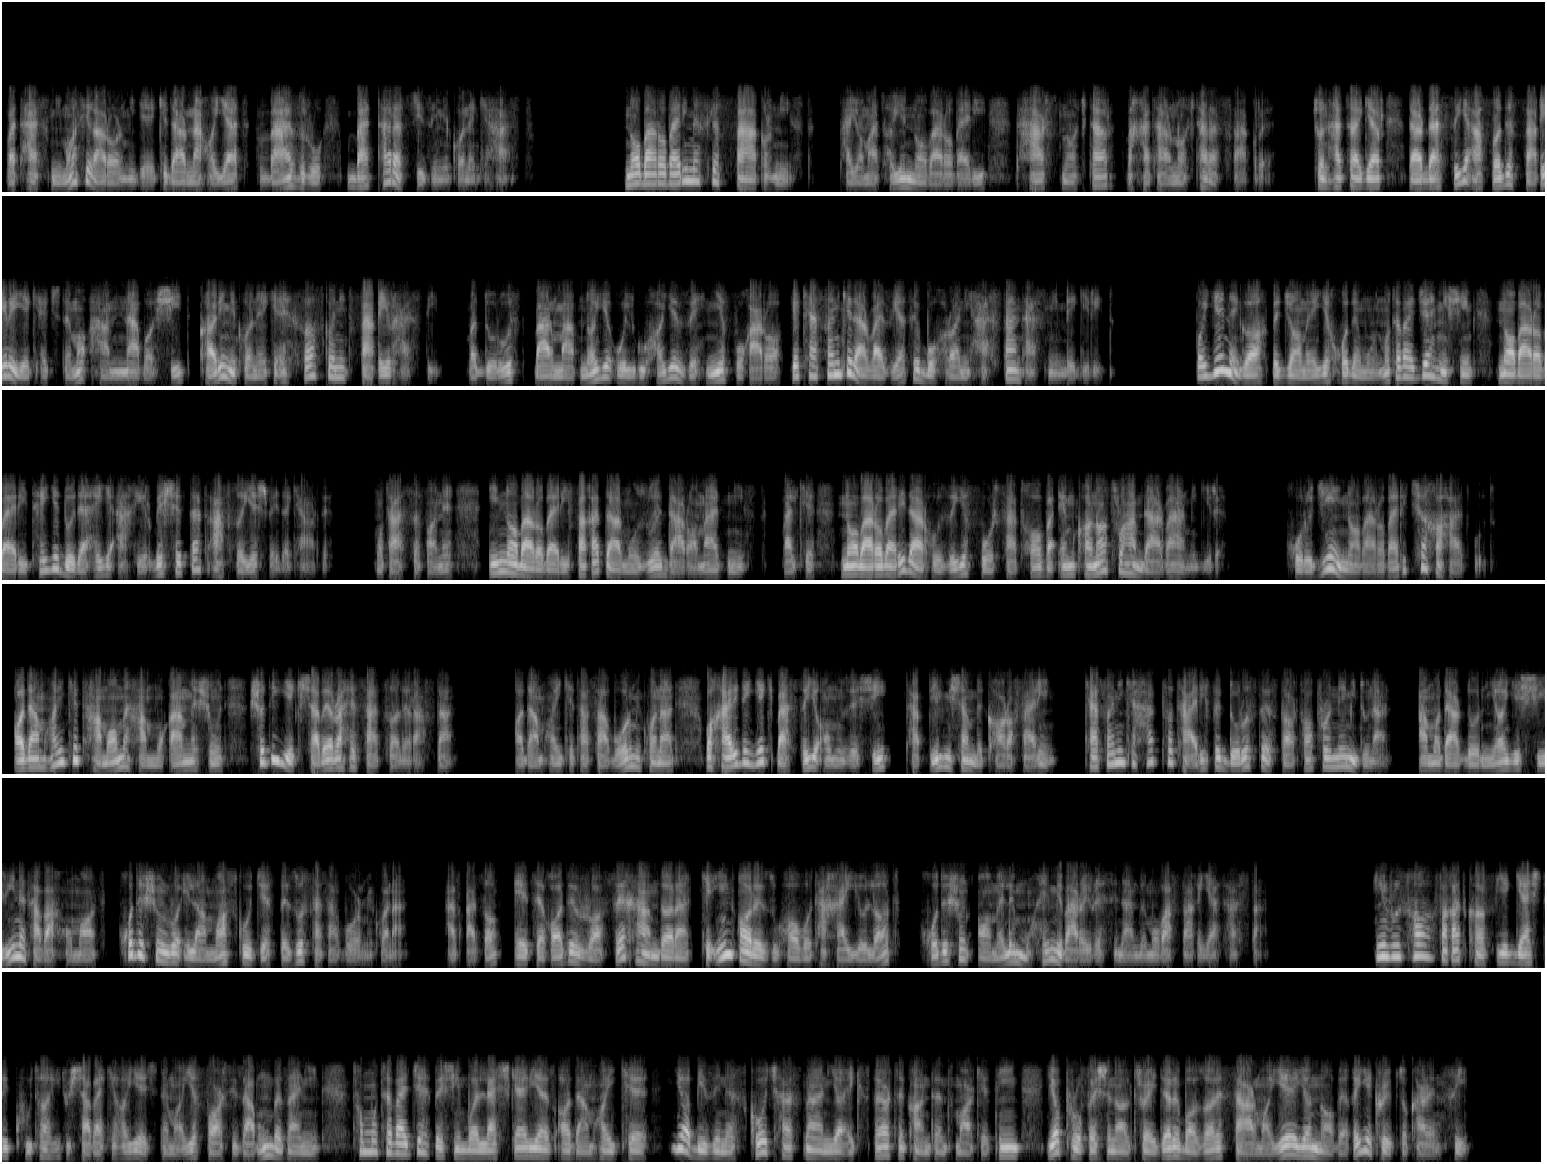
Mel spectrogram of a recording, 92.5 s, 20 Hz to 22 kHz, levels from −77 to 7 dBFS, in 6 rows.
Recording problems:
phone-call audio

